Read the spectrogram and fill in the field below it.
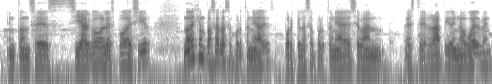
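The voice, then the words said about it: Noticeable regional Mexican Spanish accent. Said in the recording (Spanish): “el acento se nota ... Yo te hacía como del norte”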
